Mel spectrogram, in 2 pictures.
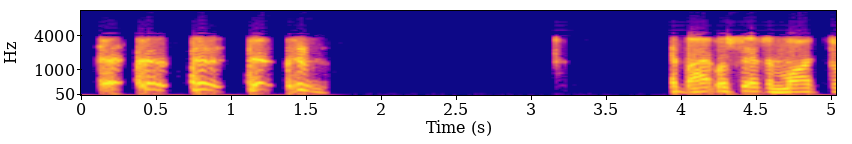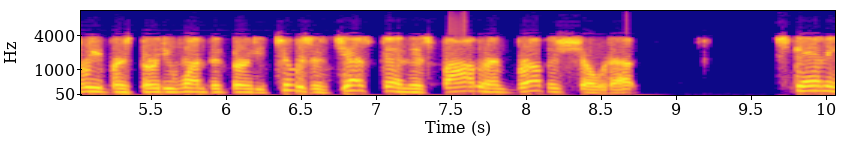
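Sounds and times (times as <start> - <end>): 
person clearing throat: 0.1 - 1.7
speech: 4.0 - 8.8, 9.8 - 10.0.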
